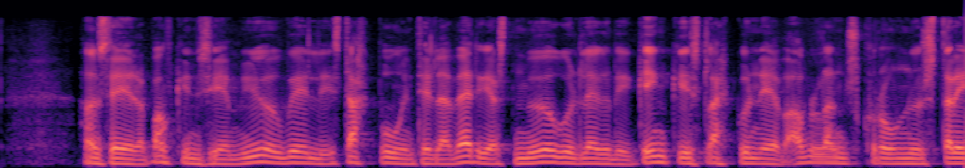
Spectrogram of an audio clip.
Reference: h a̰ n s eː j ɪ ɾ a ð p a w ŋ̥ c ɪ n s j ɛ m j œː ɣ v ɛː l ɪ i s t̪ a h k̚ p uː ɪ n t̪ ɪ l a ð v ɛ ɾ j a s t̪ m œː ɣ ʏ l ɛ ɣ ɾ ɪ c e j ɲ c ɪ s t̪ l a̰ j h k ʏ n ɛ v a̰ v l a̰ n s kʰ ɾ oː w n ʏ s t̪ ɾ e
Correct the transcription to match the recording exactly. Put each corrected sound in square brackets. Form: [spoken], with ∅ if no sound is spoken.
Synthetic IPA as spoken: h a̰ n s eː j ɪ ɾ a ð p a w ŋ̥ c ɪ n s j ɛ m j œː ɣ v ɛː l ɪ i s t̪ a h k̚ p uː ɪ n [t̪ʰ] ɪ l a ð v ɛ ɾ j a s t̪ m œː ɣ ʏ l ɛ ɣ ɾ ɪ c e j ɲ c ɪ s t̪ l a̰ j h k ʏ n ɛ v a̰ v l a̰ n s kʰ ɾ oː w n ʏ s t̪ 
